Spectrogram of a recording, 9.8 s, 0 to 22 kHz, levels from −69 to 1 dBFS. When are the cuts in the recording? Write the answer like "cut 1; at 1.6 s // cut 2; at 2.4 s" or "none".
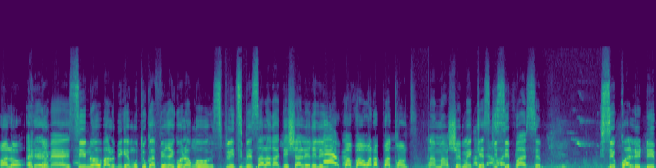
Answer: cut 1; at 6.4 s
